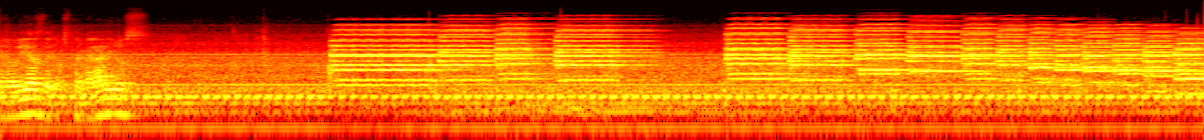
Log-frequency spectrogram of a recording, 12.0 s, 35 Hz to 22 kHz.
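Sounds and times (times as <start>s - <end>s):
synthesizer playing organ-like melody: 3.2s - 12.0s.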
